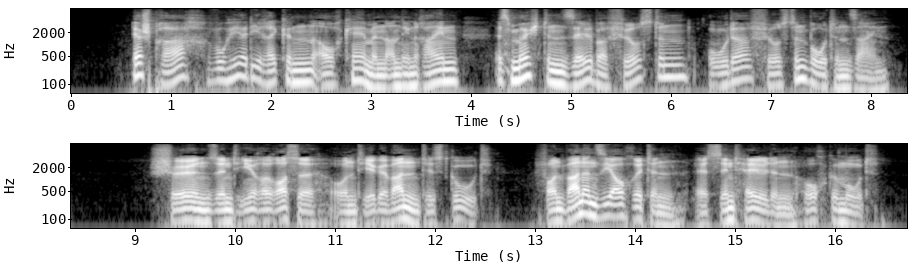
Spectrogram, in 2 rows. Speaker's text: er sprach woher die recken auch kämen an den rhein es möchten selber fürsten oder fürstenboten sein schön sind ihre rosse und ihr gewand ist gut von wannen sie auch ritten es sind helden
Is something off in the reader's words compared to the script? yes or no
no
